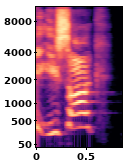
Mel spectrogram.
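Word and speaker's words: Isaac: Did you say Isak? – Yeah. Yeah, that's how it's pronounced.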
